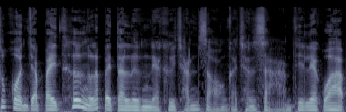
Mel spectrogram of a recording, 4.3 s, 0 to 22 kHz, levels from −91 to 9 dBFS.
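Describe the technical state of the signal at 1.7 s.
At 1.7 s the speech signal is intact, with no audible technical fault at that moment.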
